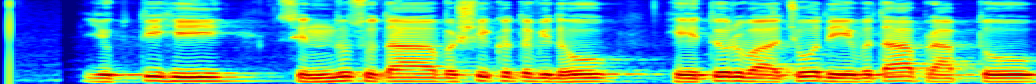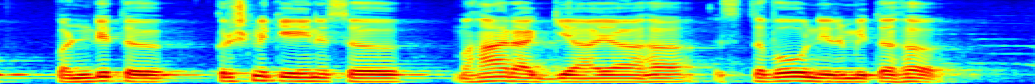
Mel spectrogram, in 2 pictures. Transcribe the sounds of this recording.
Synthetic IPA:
jukt̪iɦisind̪ʱusut̪aːʋɐʃikɐt̪ɐʋid̪ʱoːheːt̪uɾʋaːt͡ʃoːd̪eːʋɐt̪aːpɾaːp̚t̪oːpɐɳɖit̪ɐkɾɪʂɳɐkeːnɐsɐmɐɦaːɾaːɡjaːjaːɦɐ̆st̪ʰɐʋoːniɾmit̪ɐɦɐ̆

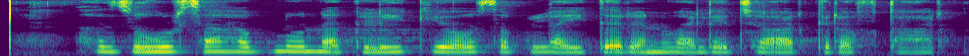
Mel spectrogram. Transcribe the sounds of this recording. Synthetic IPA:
hɐzuːɾsaːɦəbnunɐklikeoːsɐplaːikəɾənʋaːled͡ʒaːɾɡɪɾəft̪aːɾ

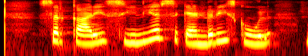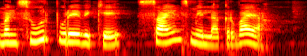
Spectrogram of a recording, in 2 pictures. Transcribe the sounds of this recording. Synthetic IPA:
səɾkaːɾiːsiːnijəɾsɛːkɛ̃ːɳɖɾiːskuːl | mənsuːɾpʊɾeːʋɪkʰeː | saːɪnsmeːlːaːkəɾʋaːja̰ː

